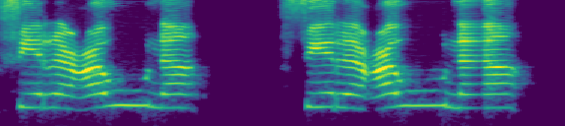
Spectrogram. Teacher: रॉ साकिन है और उससे पहले फा पर जेर है, इसलिए रॉ को बारीक पढ़ेंगे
